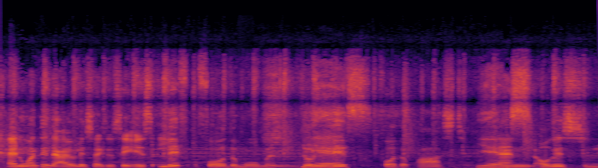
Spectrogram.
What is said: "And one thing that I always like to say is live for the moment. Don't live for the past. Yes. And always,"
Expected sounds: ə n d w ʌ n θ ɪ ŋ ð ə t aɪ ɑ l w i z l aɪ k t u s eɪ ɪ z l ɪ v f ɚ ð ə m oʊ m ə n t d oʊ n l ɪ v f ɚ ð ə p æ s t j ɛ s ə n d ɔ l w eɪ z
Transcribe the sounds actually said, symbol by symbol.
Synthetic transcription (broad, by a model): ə n w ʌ n t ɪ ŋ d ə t aɪ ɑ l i s l aɪ k t u s eɪ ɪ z l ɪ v f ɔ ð ə m oʊ m ə n t d oʊ n l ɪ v f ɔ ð ə p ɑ s t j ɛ ə n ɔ l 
